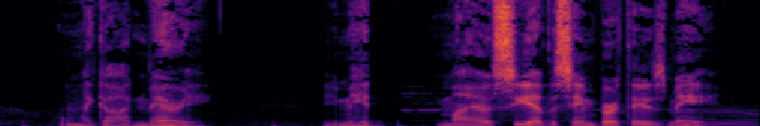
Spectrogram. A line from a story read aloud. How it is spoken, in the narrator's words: she exclaimed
